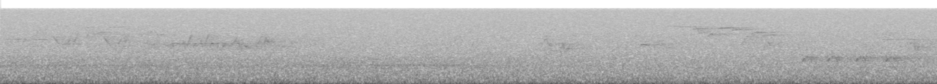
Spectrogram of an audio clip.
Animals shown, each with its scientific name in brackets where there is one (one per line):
Brown Creeper (Certhia americana)
Common Yellowthroat (Geothlypis trichas)
Purple Finch (Haemorhous purpureus)
American Crow (Corvus brachyrhynchos)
